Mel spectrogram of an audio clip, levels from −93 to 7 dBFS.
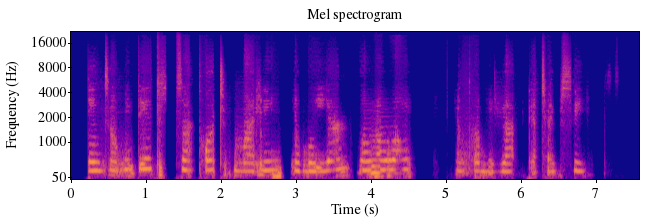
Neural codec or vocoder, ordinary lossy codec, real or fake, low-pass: codec, 44.1 kHz, 0.9 kbps, DAC; none; fake; none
